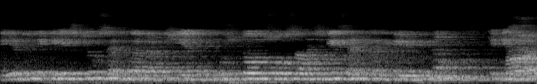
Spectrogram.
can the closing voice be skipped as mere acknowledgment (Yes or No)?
No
